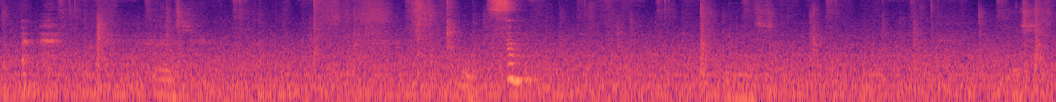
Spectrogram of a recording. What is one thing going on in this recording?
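Hands rub and press against fabric with a soft rustle.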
